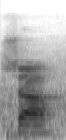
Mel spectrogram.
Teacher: आप जो सा बोलेंगे तो देखेंगे कि आपकी टंग जो है आपके टीथ से टकरा रही है जाकर के। तो ये वाला सा जो होगा वो हमारा दंत में आ जाएगा। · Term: दंत्य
